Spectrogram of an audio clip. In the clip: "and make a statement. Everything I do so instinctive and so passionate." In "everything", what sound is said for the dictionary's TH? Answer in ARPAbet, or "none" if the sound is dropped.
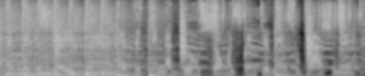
TH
